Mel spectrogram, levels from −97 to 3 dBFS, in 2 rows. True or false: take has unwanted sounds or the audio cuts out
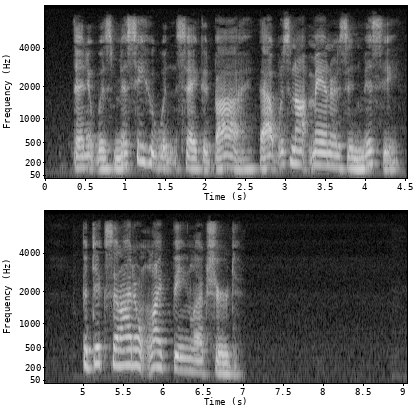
false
